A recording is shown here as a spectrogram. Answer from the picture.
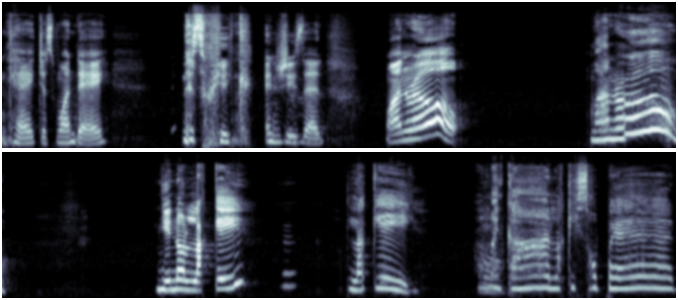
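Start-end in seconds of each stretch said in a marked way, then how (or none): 3.8-13.5 slow, put-on Vietnamese woman's voice, drawn-out "bad". Retelling what a five-foot Vietnamese lady said at work: imitating a Vietnamese lady. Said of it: "do you want to hear it in my voice or do you want to hear it in her voice?".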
